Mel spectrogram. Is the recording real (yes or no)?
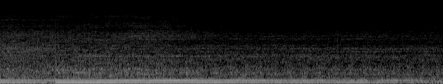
yes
